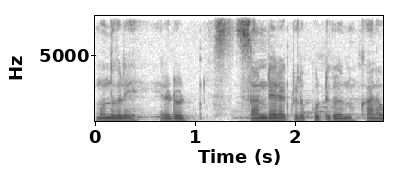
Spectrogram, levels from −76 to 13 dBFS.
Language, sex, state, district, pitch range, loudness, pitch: Kannada, male, Karnataka, Koppal, 145-155 Hz, -18 LUFS, 150 Hz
